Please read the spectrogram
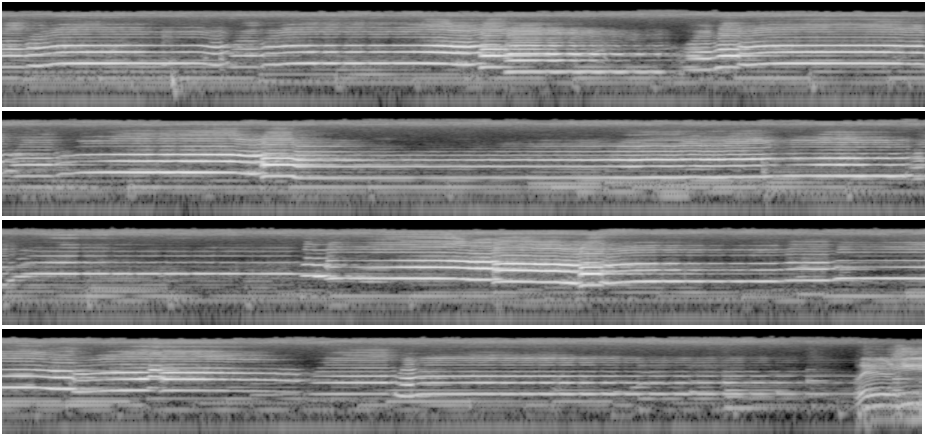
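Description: Harmonica playing a slow, mournful melody with long held notes, some bent down and back up, over a soft sustained low accompaniment.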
